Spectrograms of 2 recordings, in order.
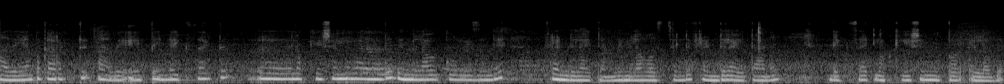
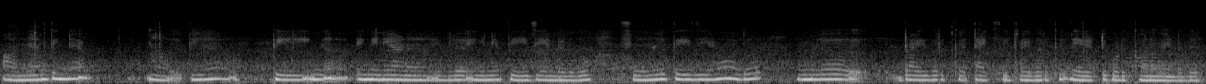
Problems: low volume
